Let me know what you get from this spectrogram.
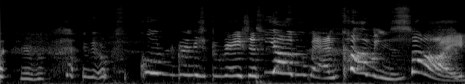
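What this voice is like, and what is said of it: Terrible posh British accent impression. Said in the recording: “this jacked up fucking Queen Elizabeth II ... scream a terrible Queen Elizabeth II impression”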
